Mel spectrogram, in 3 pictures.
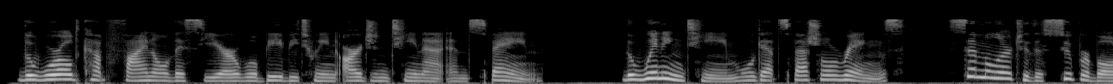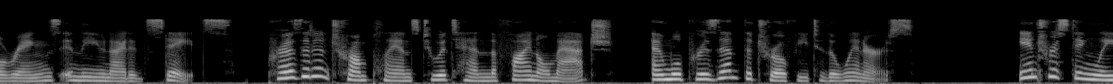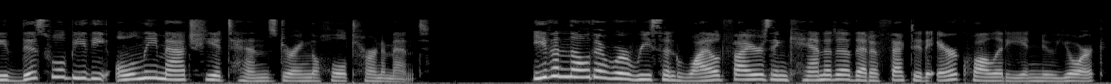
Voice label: english through news lower intermediate slow; world cup rings and trump s attendance

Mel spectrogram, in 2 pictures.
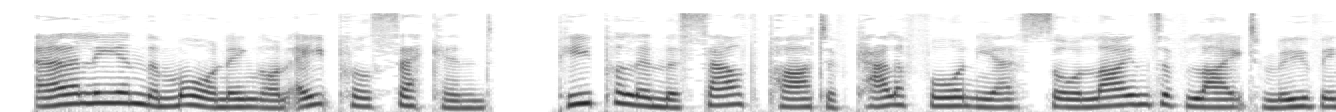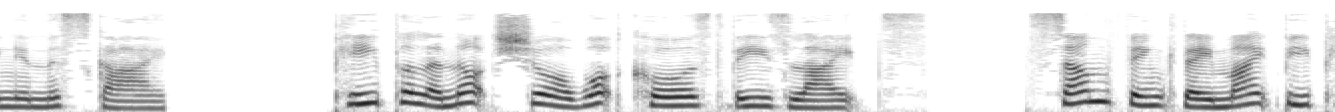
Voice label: English Lower Intermediate SLOW Reading; Mysterious Lights in California Sky What Happened

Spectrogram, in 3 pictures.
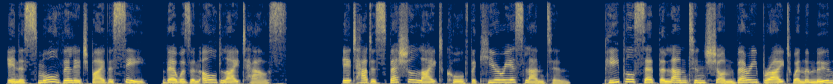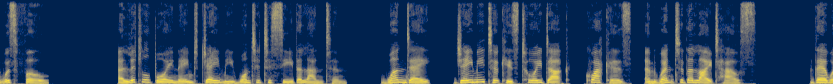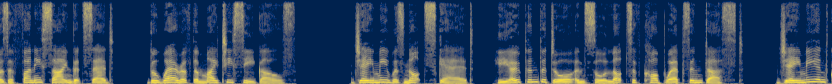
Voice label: ESL Short Stories for Kids Beginner SLOW Reading; The Curious Lantern of the Lost Lighthouse

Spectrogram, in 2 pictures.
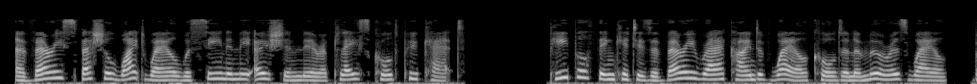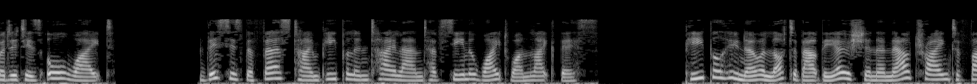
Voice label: English Newsroom Beginner NORMAL Reading

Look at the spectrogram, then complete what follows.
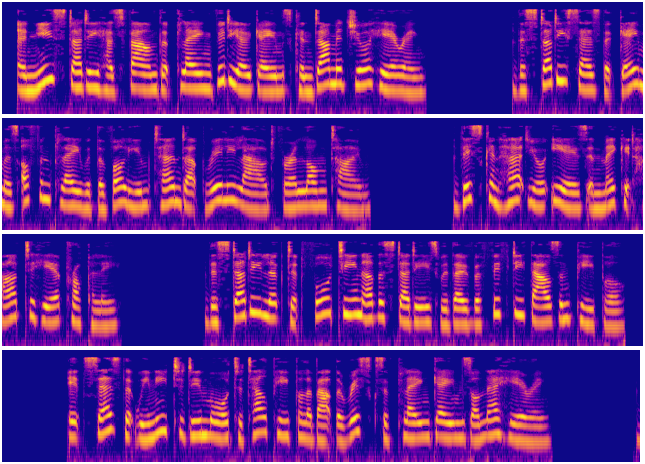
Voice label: English Upper Intermediate NORMAL Reading; English Newsroom; Gamers at Risk of Hearing Loss and Tinnitus

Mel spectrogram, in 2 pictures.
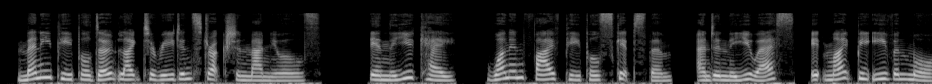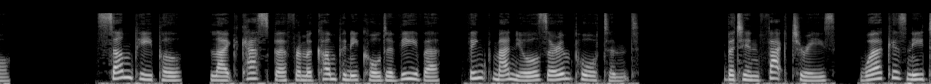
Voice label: English Beginner NORMAL Reading; Smart Computers Help People Understand Machines Better

